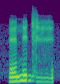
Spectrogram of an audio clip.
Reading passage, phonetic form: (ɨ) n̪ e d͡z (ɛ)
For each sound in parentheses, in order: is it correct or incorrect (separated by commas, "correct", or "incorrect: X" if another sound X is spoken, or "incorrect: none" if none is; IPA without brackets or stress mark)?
incorrect: ɛ, incorrect: ɛ̤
